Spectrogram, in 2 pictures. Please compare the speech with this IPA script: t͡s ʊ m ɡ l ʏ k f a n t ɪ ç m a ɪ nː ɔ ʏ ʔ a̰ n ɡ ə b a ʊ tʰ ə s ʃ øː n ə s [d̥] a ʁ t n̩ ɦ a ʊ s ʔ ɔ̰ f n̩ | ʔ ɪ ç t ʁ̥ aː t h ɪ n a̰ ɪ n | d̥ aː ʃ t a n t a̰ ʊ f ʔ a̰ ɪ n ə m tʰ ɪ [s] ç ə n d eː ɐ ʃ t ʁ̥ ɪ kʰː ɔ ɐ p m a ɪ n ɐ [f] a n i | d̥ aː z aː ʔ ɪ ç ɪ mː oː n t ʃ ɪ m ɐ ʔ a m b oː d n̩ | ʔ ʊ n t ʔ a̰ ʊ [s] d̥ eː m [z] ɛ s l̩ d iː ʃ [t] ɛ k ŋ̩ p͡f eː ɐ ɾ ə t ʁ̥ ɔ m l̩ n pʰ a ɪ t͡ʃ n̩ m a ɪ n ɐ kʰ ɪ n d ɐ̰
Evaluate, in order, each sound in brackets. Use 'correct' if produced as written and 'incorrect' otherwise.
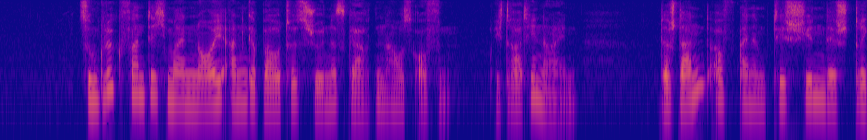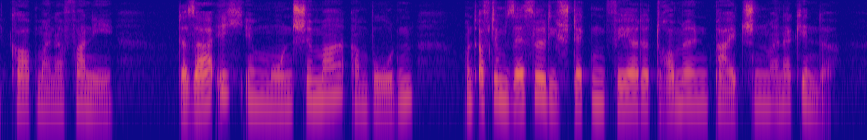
incorrect: ɡ̥, incorrect: ʃ, correct, incorrect: f, correct, correct

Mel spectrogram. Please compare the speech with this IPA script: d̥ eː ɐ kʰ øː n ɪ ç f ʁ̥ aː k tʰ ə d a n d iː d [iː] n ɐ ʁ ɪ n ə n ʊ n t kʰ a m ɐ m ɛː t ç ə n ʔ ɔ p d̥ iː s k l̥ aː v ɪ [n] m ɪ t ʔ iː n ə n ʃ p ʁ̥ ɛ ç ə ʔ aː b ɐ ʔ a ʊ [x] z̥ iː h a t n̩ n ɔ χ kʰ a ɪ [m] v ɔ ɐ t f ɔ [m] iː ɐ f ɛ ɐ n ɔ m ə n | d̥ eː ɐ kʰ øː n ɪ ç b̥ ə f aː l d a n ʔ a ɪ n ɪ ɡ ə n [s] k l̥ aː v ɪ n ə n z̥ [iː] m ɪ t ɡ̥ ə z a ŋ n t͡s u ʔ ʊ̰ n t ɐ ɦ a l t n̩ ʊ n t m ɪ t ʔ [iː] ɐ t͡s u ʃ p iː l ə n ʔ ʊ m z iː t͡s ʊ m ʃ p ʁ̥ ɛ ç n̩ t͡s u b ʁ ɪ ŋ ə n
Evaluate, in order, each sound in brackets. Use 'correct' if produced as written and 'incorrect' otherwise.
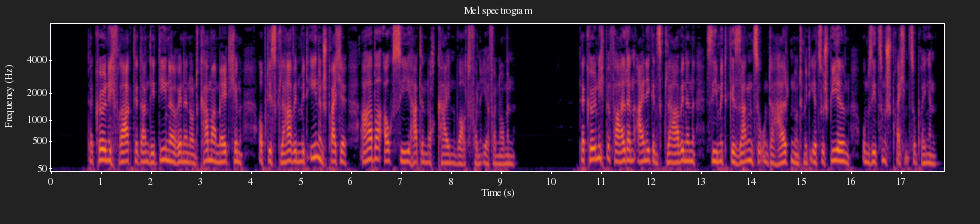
correct, correct, correct, incorrect: n, incorrect: n, correct, correct, correct

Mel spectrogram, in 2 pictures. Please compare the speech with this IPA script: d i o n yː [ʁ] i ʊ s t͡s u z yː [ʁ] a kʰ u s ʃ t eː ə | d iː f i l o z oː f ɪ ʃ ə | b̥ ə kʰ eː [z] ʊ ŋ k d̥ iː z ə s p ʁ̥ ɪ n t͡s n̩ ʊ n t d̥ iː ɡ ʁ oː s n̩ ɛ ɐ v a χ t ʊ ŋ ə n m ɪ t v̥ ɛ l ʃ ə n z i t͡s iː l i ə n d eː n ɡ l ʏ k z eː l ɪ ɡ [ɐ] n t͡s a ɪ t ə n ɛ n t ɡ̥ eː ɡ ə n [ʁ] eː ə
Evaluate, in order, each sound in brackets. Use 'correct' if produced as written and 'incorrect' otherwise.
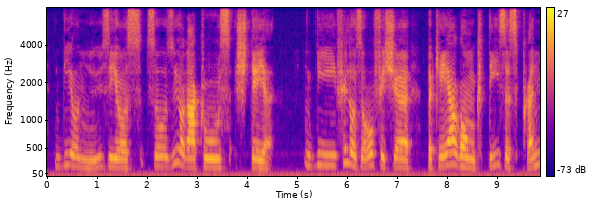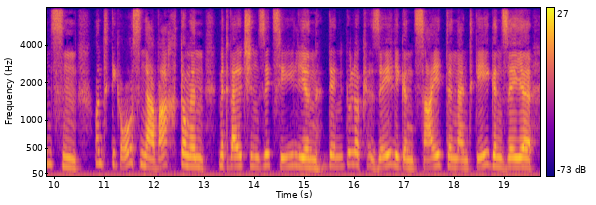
incorrect: z, correct, incorrect: ʁ, incorrect: ə, incorrect: z

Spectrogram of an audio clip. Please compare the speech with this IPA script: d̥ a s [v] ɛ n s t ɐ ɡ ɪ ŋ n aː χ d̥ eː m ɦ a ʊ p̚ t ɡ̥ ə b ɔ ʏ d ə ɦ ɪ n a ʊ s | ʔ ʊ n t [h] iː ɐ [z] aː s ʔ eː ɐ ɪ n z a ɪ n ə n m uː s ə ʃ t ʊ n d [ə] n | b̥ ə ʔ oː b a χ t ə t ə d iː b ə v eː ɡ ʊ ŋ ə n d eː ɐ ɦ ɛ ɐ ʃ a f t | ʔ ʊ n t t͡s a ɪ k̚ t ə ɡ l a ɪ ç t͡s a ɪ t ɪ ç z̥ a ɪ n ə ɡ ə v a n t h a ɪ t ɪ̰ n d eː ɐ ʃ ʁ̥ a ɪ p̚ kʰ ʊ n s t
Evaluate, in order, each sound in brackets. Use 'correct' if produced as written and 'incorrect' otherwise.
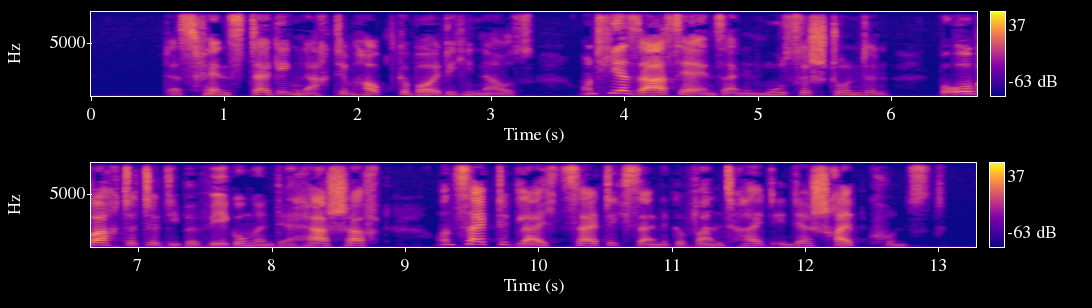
incorrect: f, correct, correct, correct

